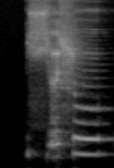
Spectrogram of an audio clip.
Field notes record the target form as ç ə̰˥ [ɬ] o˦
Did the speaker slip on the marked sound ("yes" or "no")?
no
